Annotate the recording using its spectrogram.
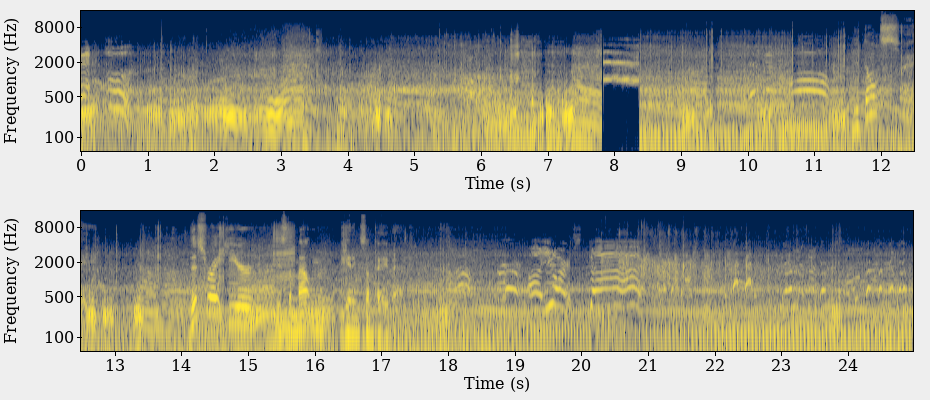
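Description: A two-stroke dirt bike engine revs and sputters.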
